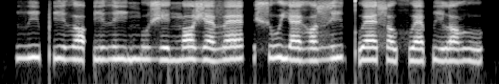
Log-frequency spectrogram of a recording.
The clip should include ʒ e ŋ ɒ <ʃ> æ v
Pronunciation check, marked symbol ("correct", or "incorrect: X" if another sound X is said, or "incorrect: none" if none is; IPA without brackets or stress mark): incorrect: ʒ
